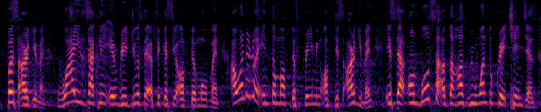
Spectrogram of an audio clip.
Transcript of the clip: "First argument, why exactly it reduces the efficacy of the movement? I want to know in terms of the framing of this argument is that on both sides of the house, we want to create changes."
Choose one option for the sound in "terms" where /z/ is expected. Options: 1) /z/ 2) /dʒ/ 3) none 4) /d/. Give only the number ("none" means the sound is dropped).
3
